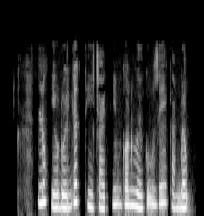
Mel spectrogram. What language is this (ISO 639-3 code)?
vie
